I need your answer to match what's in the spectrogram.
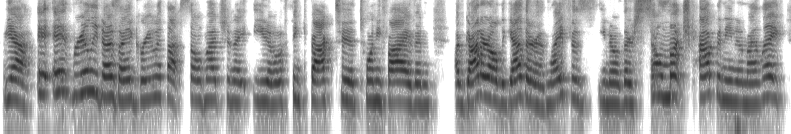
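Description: A woman's voice: high voice, steady tone, moderate pace, few pauses, fairly bright tone. A woman in her late thirties hosting a podcast interview, agreeing and conversational. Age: 30s. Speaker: podcast host.

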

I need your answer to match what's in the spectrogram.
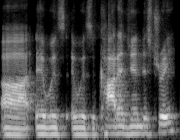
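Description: A man's voice: on the low side, steady tone, a little fast, a bit bright. A man from Florida and the Bahamas, a company founder, talking easygoingly as an interview guest. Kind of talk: casual interview.

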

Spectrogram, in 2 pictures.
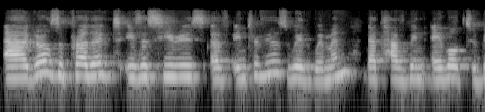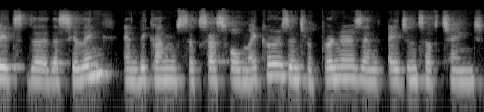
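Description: A woman's voice: mid-range voice, fairly even intonation, normal speed, hardly any pauses, darkish tone. A woman hosts an interview podcast. She opens with a friendly, read introduction and then asks her questions, repeating words here and there. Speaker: podcast host.

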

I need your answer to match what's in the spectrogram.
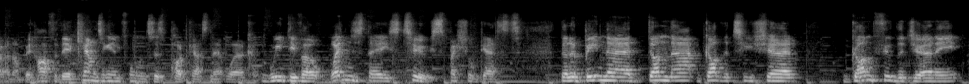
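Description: A male podcast host with a mid-pitched voice. He presents and interviews in a spoken, presenter's style. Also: fairly bright tone.

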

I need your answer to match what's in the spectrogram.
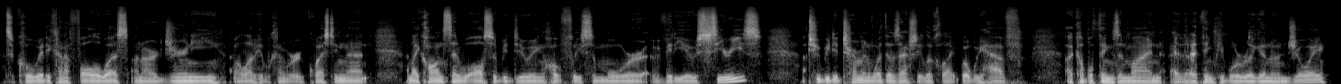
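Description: A man's voice: sits low, fairly even intonation, fast, darkish tone, no room sound, clean studio sound. A man co-hosting a podcast in casual chat, with a nasal voice congested from a cold. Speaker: podcast co-host.

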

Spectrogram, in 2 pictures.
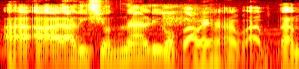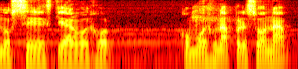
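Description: A man's voice: mid-range voice, moderate pace, soft background music. A man hosting a casual podcast chat, hesitant and often stumbling and restarting his words. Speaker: podcast host.

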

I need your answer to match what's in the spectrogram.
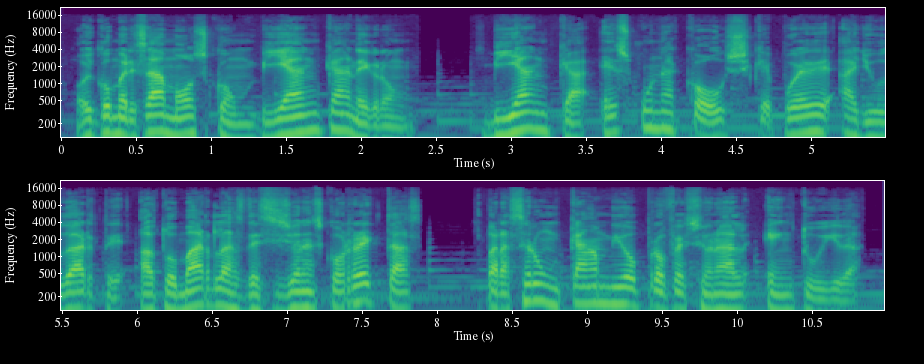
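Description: A man's voice: mid-range voice, darkish tone. Man hosting a podcast. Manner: friendly, asks follow-up questions. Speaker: podcast host. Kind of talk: podcast intro and interview.

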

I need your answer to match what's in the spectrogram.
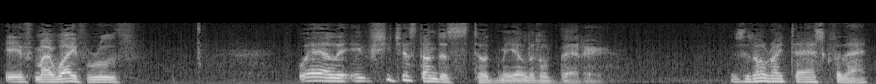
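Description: An actor playing a meek, earnest, bewildered shopkeeper and husband, speaking haltingly in a period drama. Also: male voice, fairly low pitch, lively intonation. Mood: meek, wistful. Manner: hesitant, halting. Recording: dull, noisy old recording.

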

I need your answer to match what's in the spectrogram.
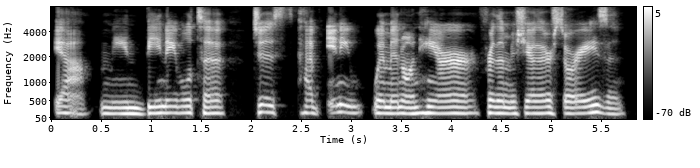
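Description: A woman's voice: sits low, flat delivery, moderate pace, a bit bright, clear, resonant tone. A woman hosting an interview podcast, talking in a loose, rambling way with many fillers. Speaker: podcast host. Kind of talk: casual interview chat.

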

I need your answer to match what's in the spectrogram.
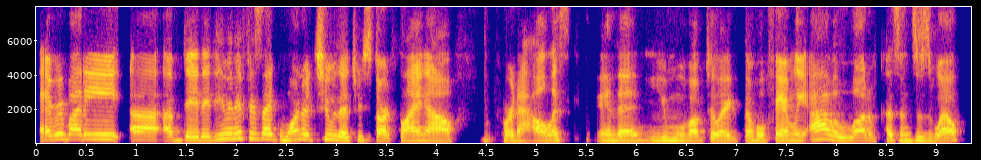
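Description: A woman's voice: mid-range voice, fairly even intonation, a little fast, lo-fi sound. A woman hosting a podcast interview, chatty and full of fillers and restarts. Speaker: podcast host. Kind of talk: casual interview chat.

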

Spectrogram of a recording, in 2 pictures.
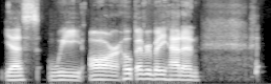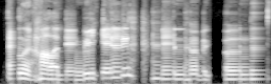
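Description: A man co-hosting a podcast in easygoing casual chat, his voice glitching and jumping in pitch over a bad internet connection. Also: measured pace, clear, resonant tone, no echo, soft background music. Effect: glitchy robotic internet dropouts with jumping pitch. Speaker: podcast co-host. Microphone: boom-arm microphone.

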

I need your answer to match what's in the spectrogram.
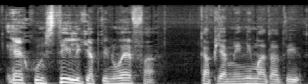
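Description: A man's voice: on the low side, warm tone. Insistent man arguing in a studio. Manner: insistent, argumentative. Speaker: guest commentator. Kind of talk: casual studio debate.

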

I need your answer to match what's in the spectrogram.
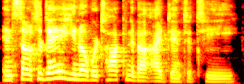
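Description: A man hosting a podcast interview, asking questions and explaining ideas in an earnest, measured way. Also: on the high side, big pitch swings, a bit bright. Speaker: podcast host. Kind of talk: conversational interview.

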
